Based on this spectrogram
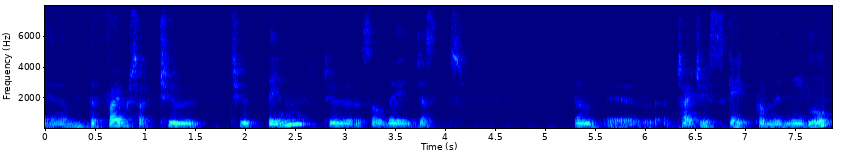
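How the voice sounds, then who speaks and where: A woman speaks very slowly with a Swedish accent, her dark, mellow tone carrying vocal fry. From Sweden. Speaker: wool crafter, craft teacher. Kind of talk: tutorial. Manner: halting.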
